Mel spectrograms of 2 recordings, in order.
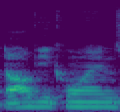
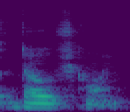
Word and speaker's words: Dogecoin: people pronounce it as dogecoin now the easiest way to think of this is you think of luge like a bobsled but the one you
